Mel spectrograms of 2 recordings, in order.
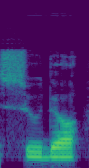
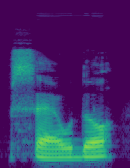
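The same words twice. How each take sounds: First: The word is pronounced the English way. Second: The word is pronounced the Italian way. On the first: The speaker calls it right. "I'll do my best to call it pseudo and make it look good" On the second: The speaker calls it wrong. "in Italian we write that word the same and we read it differently"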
